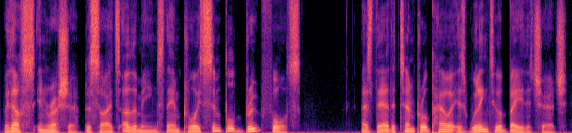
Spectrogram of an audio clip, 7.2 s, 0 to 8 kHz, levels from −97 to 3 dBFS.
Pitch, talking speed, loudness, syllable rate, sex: 110 Hz, 195 wpm, -20 LUFS, 5.9 syllables/s, male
